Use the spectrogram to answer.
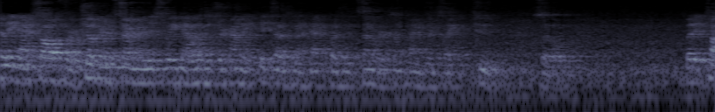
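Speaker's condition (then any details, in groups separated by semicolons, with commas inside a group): No condition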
